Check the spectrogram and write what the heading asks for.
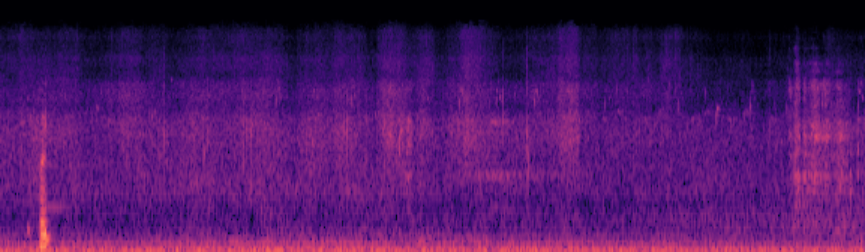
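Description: Wind buffeting the microphone: a steady low rumble throughout, with a brief spoken exclamation about half a second in.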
